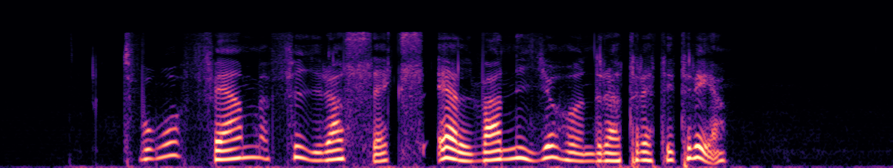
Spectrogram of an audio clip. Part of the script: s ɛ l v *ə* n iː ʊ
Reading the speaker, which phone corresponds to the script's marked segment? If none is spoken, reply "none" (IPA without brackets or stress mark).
a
